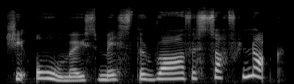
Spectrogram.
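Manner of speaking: ordinary delivery, nothing marked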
